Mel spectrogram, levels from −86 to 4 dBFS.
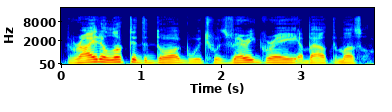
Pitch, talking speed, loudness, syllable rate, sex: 130 Hz, 200 wpm, -17 LUFS, 4.8 syllables/s, male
